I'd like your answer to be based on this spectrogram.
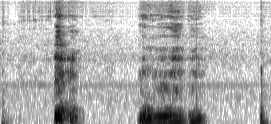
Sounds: Throat clearing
